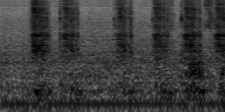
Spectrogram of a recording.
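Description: Computer mouse scroll wheel ratcheting in short runs of clicks, one run about half a second in and another near the end, over a steady low electrical hum.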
